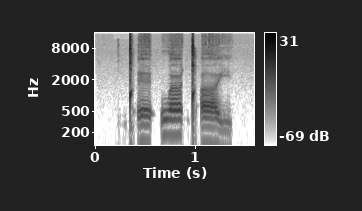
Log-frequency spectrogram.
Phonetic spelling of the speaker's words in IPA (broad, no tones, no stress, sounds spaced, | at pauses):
ǃʼ e ʔ w œ ǃʼ ɐ j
